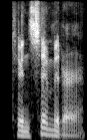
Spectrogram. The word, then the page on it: tensimeter: American English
